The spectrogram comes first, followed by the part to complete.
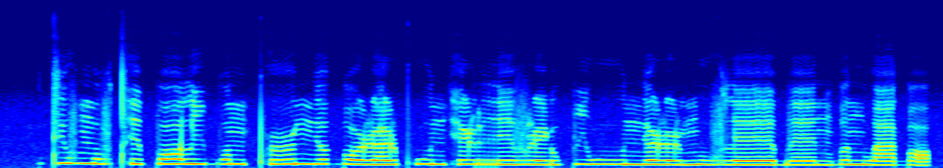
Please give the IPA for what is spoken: tʲʊvn̪ɔvtʰe pɒlibɔn pʰə˞ nʲʌɠɔ ɭaɭpʰwunʲheɭ revɭeɽu piwuː nʲʌɭʌɭ n̪uv lɛːbɛːnɠʌn waɠɒ

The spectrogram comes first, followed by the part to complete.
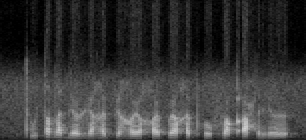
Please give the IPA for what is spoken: tʼutədˤu dœɣɛʁe pʲəʁø χœpœχe pʰofoqʼəħ rə

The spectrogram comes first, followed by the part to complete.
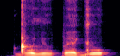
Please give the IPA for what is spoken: ɖo˨lʲu˩ pɛ˨ɡʲu˥

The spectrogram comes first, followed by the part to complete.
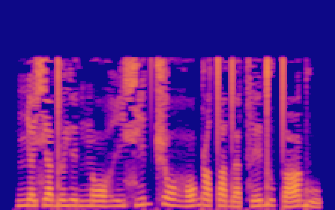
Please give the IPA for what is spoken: ɲaɕadəjed nɔɦi ɕidt͡ʃɔ ɦɔɡe tˤidat͡sedu t̪ɑɡu

